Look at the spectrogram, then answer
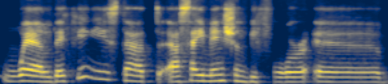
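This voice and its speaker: Hesitant woman from Peru, mellow tone. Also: mid-range voice, slow. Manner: hesitant, many fillers. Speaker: early childhood teacher. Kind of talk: webinar conversation. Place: lives in the Netherlands. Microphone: video call.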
